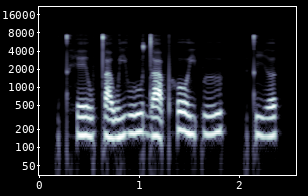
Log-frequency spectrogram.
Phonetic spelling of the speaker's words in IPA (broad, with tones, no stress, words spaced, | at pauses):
t̪ʰeː˩wt̪a˩w juː˧da˧˩pʰoː˥˨jpɯː˧˥k̚ | t̪i˩˧ə̯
